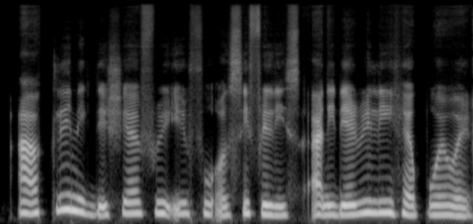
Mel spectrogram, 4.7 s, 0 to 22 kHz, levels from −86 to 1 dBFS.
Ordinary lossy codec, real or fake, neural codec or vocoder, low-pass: none; fake; autoencoder, 48 kHz, 32 numbers a frame, DAC-VAE, trained on Japanese speech; none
